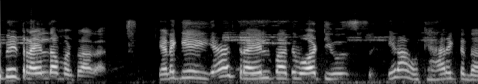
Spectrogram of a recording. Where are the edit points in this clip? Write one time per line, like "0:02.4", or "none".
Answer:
none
